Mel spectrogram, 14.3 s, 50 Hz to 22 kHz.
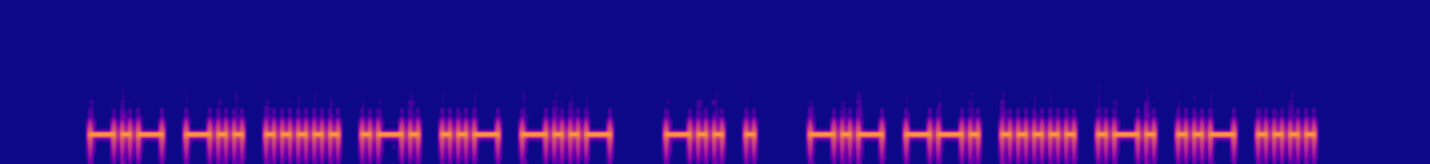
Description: Morse code, heard as a keyed tone, about 15 wpm, 700 Hz. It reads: KD5RUX DE KG5RUH
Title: USA Callsign DE Callsign - 6 Characters - 15wpm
